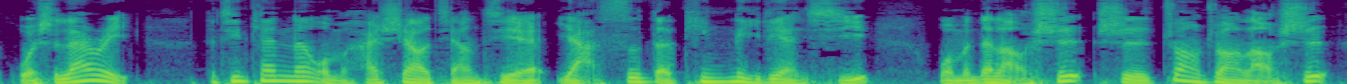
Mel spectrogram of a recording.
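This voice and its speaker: A man's voice: mid-range voice, dark tone, breathy edge, no room sound. A man hosting a radio lesson, friendly and chatty, cutting in with short reactions to the teacher. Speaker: radio host.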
